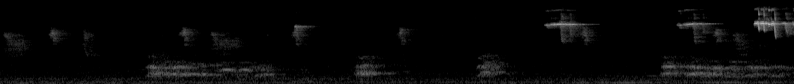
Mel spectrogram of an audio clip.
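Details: Captive blue-crowned hanging parrot, recently acquired and starting to sound off: sparse thin chirps, then loud shrill high whistles toward the end, with lower warbled notes in between.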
